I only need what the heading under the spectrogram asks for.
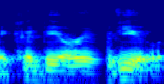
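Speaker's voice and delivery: usual speaking voice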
